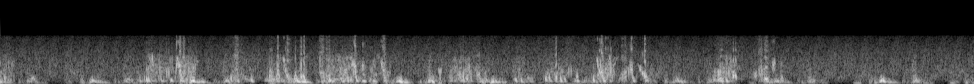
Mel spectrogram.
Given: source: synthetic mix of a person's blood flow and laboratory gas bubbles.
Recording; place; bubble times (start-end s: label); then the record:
Doppler ultrasound of blood flow; precordium
0.00-0.16 s: bubbles
1.36-1.99 s: bubbles
2.28-2.58 s: bubbles
2.64-3.10 s: bubbles
3.19-3.93 s: bubbles
4.35-4.92 s: bubbles
5.11-5.27 s: bubbles
5.42-5.82 s: bubbles
5.89-6.51 s: bubbles
7.11-7.40 s: bubbles
7.52-7.76 s: bubbles
7.79-7.86 s: bubbles
From the record:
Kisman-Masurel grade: 333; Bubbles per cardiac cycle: rolling drumbeat, 9 or more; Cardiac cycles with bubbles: 50 to 99%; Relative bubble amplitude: loud (0.450 to 0.775); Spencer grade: 3 (all of the cardiac periods contain showers or single bubble signals, but not dominating or overriding the cardiac motion signals); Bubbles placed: anywhere in the cardiac cycle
